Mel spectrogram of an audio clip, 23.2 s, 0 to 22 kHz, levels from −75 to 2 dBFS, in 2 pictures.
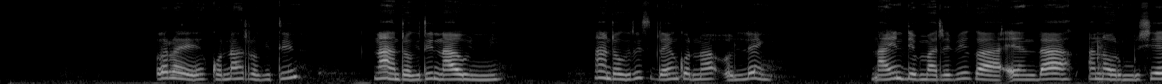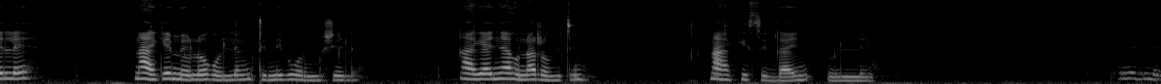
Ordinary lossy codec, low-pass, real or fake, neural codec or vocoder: none; none; fake; vocoder, 44.1 kHz, 128 mel bands every 256 samples, BigVGAN v2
